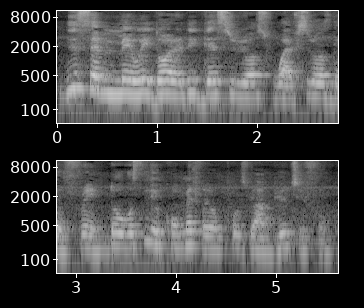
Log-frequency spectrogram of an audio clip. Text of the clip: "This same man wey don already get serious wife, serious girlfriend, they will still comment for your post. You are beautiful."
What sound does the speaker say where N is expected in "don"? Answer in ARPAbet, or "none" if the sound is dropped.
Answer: none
